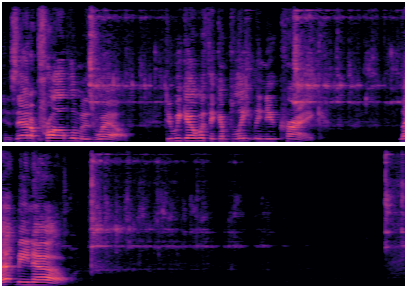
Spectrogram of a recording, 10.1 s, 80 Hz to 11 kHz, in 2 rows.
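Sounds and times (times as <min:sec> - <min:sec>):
metal engine part clinking: 0:01.1 - 0:08.8.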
